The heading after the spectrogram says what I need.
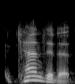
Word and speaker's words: candidate: right yes legitimate yes so whenever you see uh ate at the end and it's either a noun or an adjective then it's ut okay yes and when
